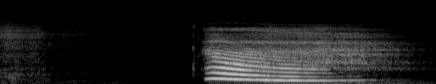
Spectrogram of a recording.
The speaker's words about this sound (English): Breathe in. Let's breathe in 3 times.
